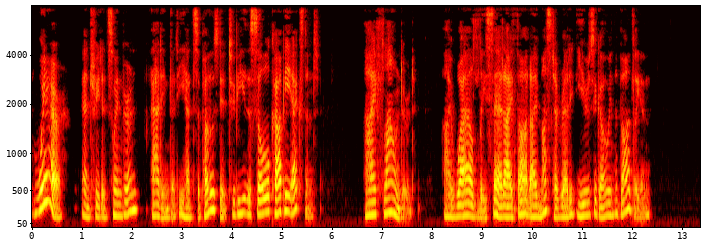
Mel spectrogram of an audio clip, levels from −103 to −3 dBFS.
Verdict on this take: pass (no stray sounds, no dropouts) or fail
pass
